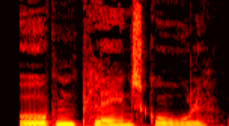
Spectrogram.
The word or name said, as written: åbenplanskole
